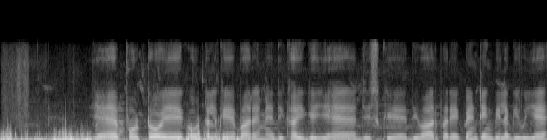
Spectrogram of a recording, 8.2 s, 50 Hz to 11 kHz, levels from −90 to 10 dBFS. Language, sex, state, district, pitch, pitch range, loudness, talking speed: Hindi, male, Rajasthan, Bikaner, 115 Hz, 110-120 Hz, -19 LUFS, 140 wpm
